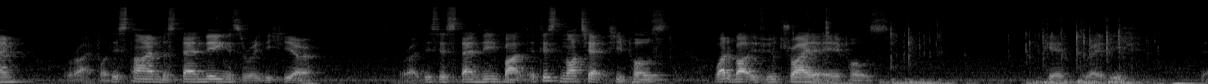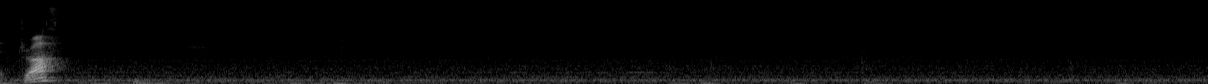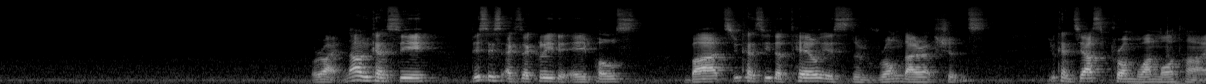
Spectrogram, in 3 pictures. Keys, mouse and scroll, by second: 3.9-4.8 drag, 7.0 click, 8.1-11.7 typing, 12.5 click, 19.0 scroll down 3, 20.7 scroll up 4, 28.1-29.2 drag, 29.9-31.3 drag, 31.8-32.4 drag, 33.2-34.5 drag, 35.2 click.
